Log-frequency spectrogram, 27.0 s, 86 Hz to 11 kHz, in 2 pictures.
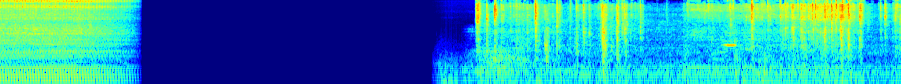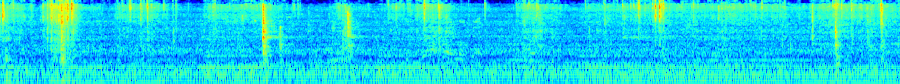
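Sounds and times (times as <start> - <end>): heavy engine droning: 0.0 - 2.1, 6.5 - 27.0
knocks and crunching: 7.1 - 27.0.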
